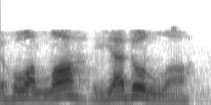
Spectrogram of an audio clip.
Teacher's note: اگر قبلش فتحه یا ضمه باشه، به صورت تقلیز یا تفخیم، همونجا ید الله رو مثال زدیم و مثال های دیگه، هو الله، ید الله، این میشه تفخیم.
